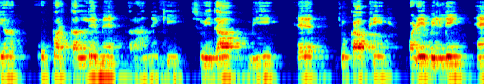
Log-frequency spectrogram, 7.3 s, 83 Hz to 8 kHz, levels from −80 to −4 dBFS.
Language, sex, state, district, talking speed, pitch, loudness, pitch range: Hindi, male, Bihar, Lakhisarai, 115 wpm, 125 Hz, -18 LUFS, 120-125 Hz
